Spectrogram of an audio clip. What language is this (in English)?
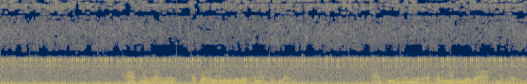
Arabic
